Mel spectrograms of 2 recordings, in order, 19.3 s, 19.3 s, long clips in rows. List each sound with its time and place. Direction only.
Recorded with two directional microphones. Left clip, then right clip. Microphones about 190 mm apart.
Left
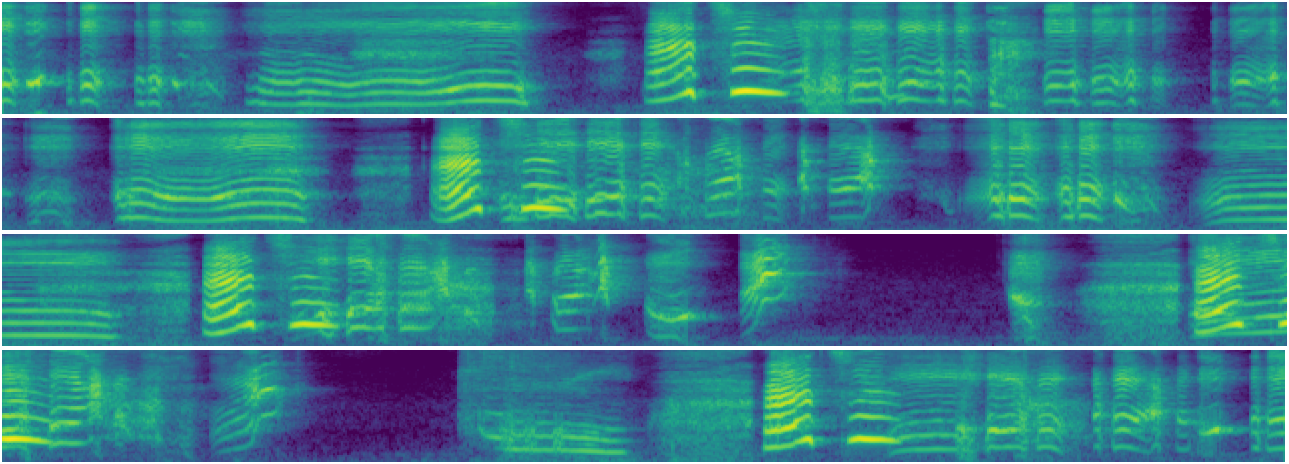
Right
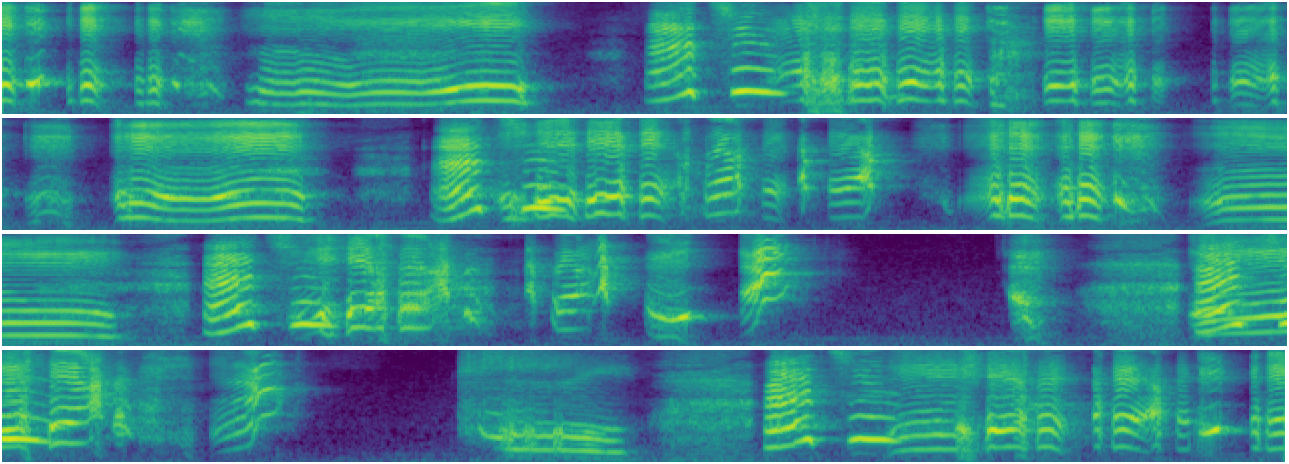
0.0 s laughter: 15° right (ahead or behind)
2.4 s a sound: 40° left (ahead or behind)
3.0 s laughter: 10° right (ahead or behind)
6.1 s baby laughter: 40° left (ahead or behind)
6.9 s laughter: 10° right (ahead or behind)
10.1 s a sound: 40° left (ahead or behind)
10.8 s laughter: 10° right (ahead or behind)
13.7 s gasp: 35° left (ahead or behind)
14.3 s baby laughter: 15° right (ahead or behind)
15.3 s a sound: 15° right (ahead or behind)
16.1 s gasp: 10° right (ahead or behind)
16.9 s a sound: 35° left (ahead or behind)
17.8 s laughter: 15° right (ahead or behind)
